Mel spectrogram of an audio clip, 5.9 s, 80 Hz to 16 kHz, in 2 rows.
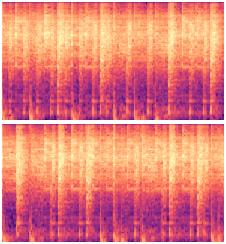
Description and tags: Jungle Break
Breakbeat 162bpm. programed using Reason 3.0 and Cut using Recycle 2.1.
